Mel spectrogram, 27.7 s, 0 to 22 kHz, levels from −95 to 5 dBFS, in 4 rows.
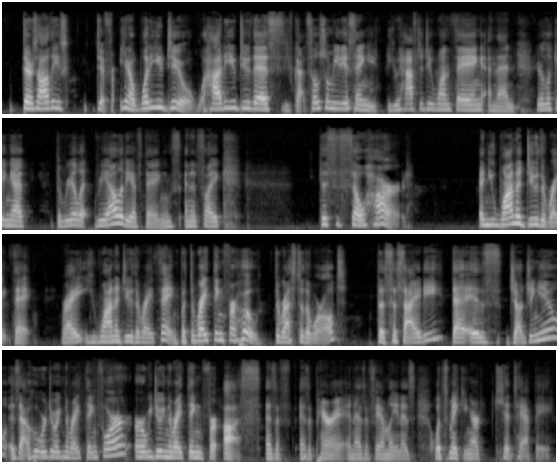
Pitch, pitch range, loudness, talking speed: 180 Hz, 160-210 Hz, -26 LUFS, 240 wpm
